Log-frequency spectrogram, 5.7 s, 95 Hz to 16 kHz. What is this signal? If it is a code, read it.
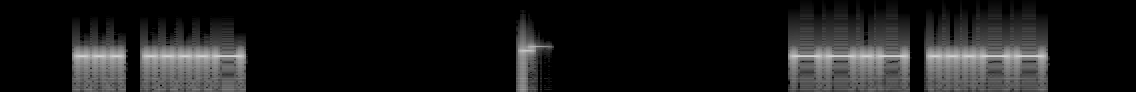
Morse code, heard as a keyed tone, about 28 wpm, 700 Hz. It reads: S4 Q3
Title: Single-Letter Single-Number 28wpm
